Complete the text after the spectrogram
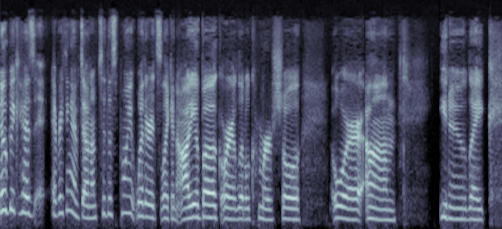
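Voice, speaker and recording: Against a quiet background, a woman with an American accent speaks at a medium pitch and moderate pace, with lively intonation and a dry, close sound with no echo. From US Midwest, Chicago. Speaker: actor and film director. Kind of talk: interview. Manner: animated.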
